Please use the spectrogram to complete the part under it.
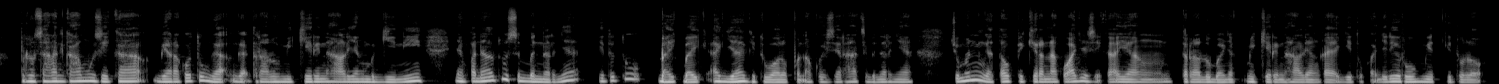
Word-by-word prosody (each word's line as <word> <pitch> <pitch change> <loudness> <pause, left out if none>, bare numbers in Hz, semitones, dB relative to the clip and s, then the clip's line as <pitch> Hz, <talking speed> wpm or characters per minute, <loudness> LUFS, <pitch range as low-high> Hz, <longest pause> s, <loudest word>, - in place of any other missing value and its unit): perlu 140 -1 -1
saran 140 0 +2
kamu 150 +3 +3
sih 135 -3 +1
Kak 140 +1 +1
biar 125 -2 +1
aku 125 +4 +1
tuh 175 +4 0
gak 120 -6 +1
gak 125 - 0
terlalu 125 -1 0 0.2
mikirin 125 0 +1
hal 125 -1 +1
yang 125 0 +2
begini 120 +6 +2 0.3
yang 145 - +2
padahal 145 +6 +3
tuh 225 +3 0
sebenarnya 140 - +1 0.2
itu 145 +4 -2
tuh 245 +8 -4 0.2
baik-baik 115 -3 +1
aja 130 -1 +5
gitu 120 -5 -1
walaupun 110 0 -1
aku 115 0 -7
istirahat 120 +2 -5
sebenarnya. 115 0 -3 0.4
Cuman 160 +8 +4
gak 120 -1 -2
tahu 135 - +4
pikiran 125 -1 -1
aku 120 - -3
aja 140 +3 +3
sih - - -8
Kak - - -1
yang 115 +1 -2
terlalu 115 -1 0
banyak 110 0 -1
mikirin 115 -2 -2
hal 110 0 -2
yang 105 -1 -2
kayak 105 -2 -1
gitu 110 +1 -6
Kak - - -10
jadi 130 +3 +3
rumit 120 -1 +1
gitu 115 -1 -7
loh. 105 -1 -4
125 Hz, 195 wpm, -26 LUFS, 115-140 Hz, 0.4 s, aja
